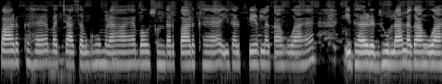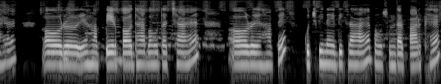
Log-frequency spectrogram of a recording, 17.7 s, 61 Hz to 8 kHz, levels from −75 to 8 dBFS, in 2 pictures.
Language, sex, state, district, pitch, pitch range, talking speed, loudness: Hindi, female, Bihar, Begusarai, 195 Hz, 190-200 Hz, 135 wpm, -19 LUFS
